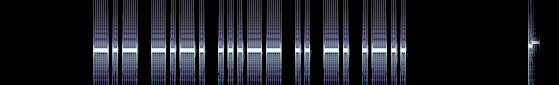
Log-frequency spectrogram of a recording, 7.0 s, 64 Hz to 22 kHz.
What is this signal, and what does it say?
Morse code, heard as a keyed tone, about 20 wpm, 700 Hz. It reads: KC3INL
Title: USA Call Signs - 6 Characters - 3x Character Spacing - 20wpm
